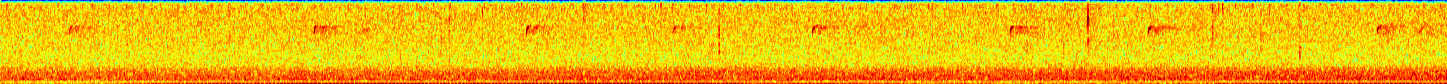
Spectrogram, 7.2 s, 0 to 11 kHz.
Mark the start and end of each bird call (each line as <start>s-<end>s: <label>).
0.0s-7.2s: Northern Cardinal (Cardinalis cardinalis)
